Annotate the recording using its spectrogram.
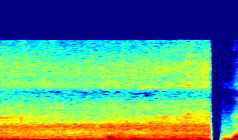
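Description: Steady, dense rumbling noise with no speech in it.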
